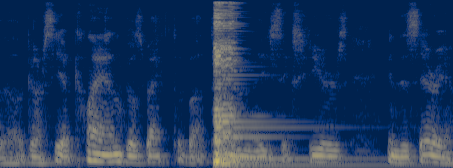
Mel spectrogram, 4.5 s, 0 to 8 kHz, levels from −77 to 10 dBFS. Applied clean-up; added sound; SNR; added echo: none; Thump, thud; -2 dB; reverberation time 0.3 s.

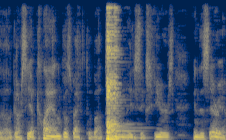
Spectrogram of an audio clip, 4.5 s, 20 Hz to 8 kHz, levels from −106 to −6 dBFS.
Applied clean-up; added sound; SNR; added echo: classical method WPE with log-MMSE.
